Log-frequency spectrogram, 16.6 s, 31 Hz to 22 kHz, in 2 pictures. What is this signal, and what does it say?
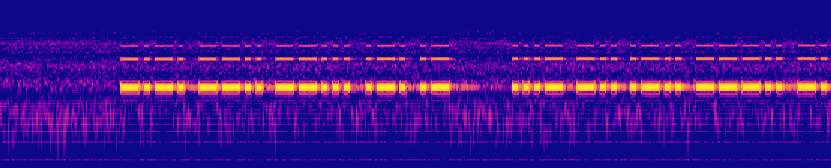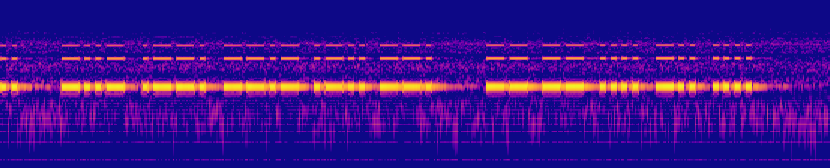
Morse code, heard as a keyed tone, hand-sent with a paddle, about 22 wpm, 740 Hz, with room echo. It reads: CZ7RA VDL8B XPQLG MMHDH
